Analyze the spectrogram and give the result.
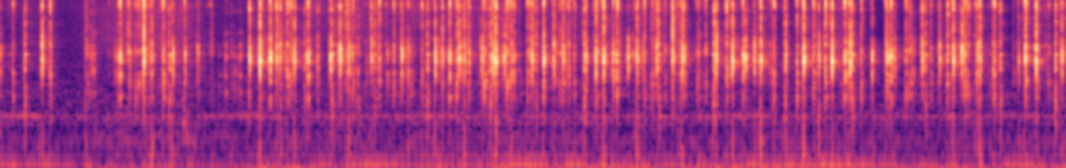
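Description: A Cyberboard mechanical keyboard with plastic keycaps and a dark case is typed on continuously with the fingertips of both hands. It produces a dense, steady stream of short, sharp clacks with a bright edge, over a faint low hum.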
